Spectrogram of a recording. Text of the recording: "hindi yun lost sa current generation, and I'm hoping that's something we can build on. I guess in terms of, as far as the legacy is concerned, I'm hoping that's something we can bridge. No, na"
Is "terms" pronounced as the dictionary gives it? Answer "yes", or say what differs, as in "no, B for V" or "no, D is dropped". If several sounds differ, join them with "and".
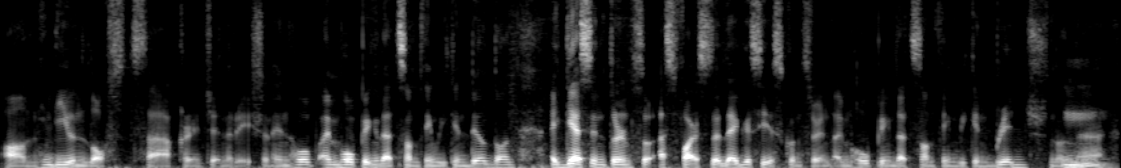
no, S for Z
